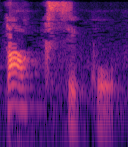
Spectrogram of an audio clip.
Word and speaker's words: tóxico: e tantos outros tóxico uma palavra que muita gente pronuncia de forma errônea é com x e soa como um KS tóxico maxilar o sório que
